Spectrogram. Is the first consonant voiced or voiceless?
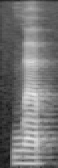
voiced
